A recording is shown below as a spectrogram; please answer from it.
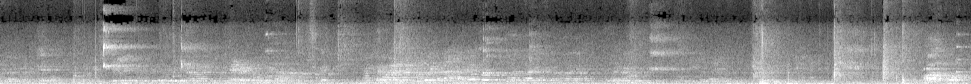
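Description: Badminton rally in a large hall: sharp smacks of rackets striking a shuttlecock, several in quick succession near the end, over the voices of players and onlookers.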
